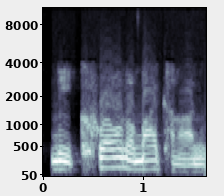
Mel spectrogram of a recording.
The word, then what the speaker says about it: Necronomicon: The Necronomicon, I have to pronounce it correctly, Necronomicon, which was a sort of grimoire, a magical cookbook, if you will, their religious ideas.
